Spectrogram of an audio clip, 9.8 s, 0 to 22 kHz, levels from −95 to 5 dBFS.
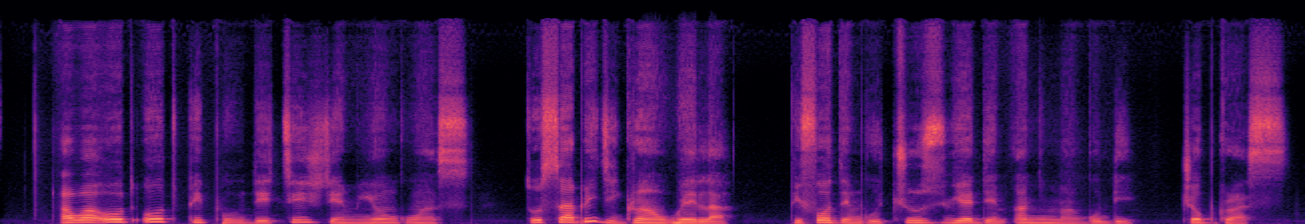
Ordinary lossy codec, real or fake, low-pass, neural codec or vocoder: none; fake; none; autoencoder, 48 kHz, 32 numbers a frame, DAC-VAE, trained on Japanese speech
